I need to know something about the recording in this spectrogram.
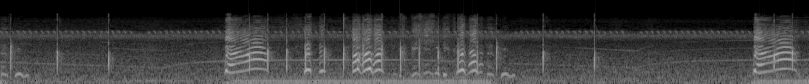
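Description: Crickets chirping steadily through a night scene. About two seconds in, a low electric hum switches on with a neon sign lighting up, while a cartoon boy giggles in a rapid high "hehehe" and claps his hands. All three cut off together near the five-second mark, leaving the crickets.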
